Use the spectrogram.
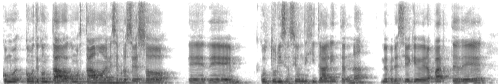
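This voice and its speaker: Creaky-voiced man in a roomy interview. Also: on the high side, moderate pace. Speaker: executive interview guest. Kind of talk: conversational interview answers. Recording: roomy, echoing sound.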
